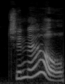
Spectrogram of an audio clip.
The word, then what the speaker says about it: Ginelle: Uh number one, we're going to thank I think your name is Ginelle. Ginelle, but it's spelled g i n e l l e.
